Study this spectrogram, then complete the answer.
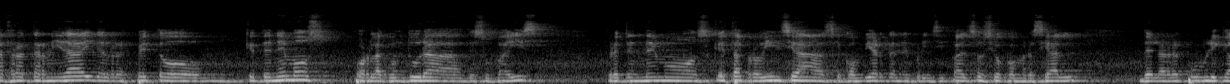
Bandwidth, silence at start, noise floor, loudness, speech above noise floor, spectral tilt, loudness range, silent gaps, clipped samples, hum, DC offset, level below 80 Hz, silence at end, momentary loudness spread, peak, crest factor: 11 kHz; 0 s; -47 dBFS; -27 LUFS; 21 dB; -7 dB/octave; 3 LU; none; under 0.1%; none; under 0.1%; -56 dBFS; 0 s; 9 LU; -8 dBFS; 18 dB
